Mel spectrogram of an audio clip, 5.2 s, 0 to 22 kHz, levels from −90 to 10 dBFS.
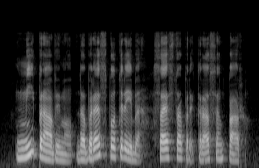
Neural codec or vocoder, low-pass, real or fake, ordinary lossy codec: vocoder, 24 kHz, 100 mel bands, Vocos; 10.8 kHz; fake; none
